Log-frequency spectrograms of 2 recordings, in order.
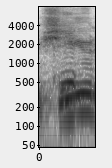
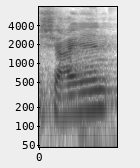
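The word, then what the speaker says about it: Zhiyun: Xi'an. I always thought it was Ziyun. I kept mispronouncing it. It's called Xi'an, and I was saying Cheyenne, and I feel like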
